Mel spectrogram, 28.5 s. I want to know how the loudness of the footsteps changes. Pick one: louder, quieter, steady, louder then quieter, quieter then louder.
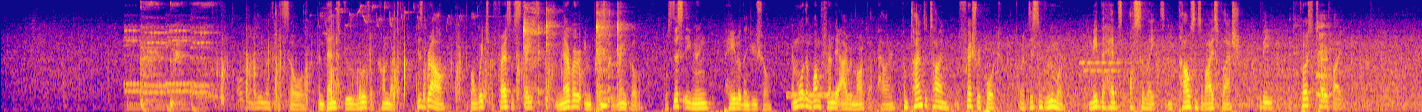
louder then quieter.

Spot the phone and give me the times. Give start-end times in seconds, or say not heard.
2.5-4.2, 15.7-16.7, 21.6-22.4.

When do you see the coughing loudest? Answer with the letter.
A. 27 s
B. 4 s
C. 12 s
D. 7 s
C.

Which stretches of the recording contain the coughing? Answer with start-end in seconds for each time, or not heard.
2.8-4.5, 10.4-12.4, 25.9-26.6.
